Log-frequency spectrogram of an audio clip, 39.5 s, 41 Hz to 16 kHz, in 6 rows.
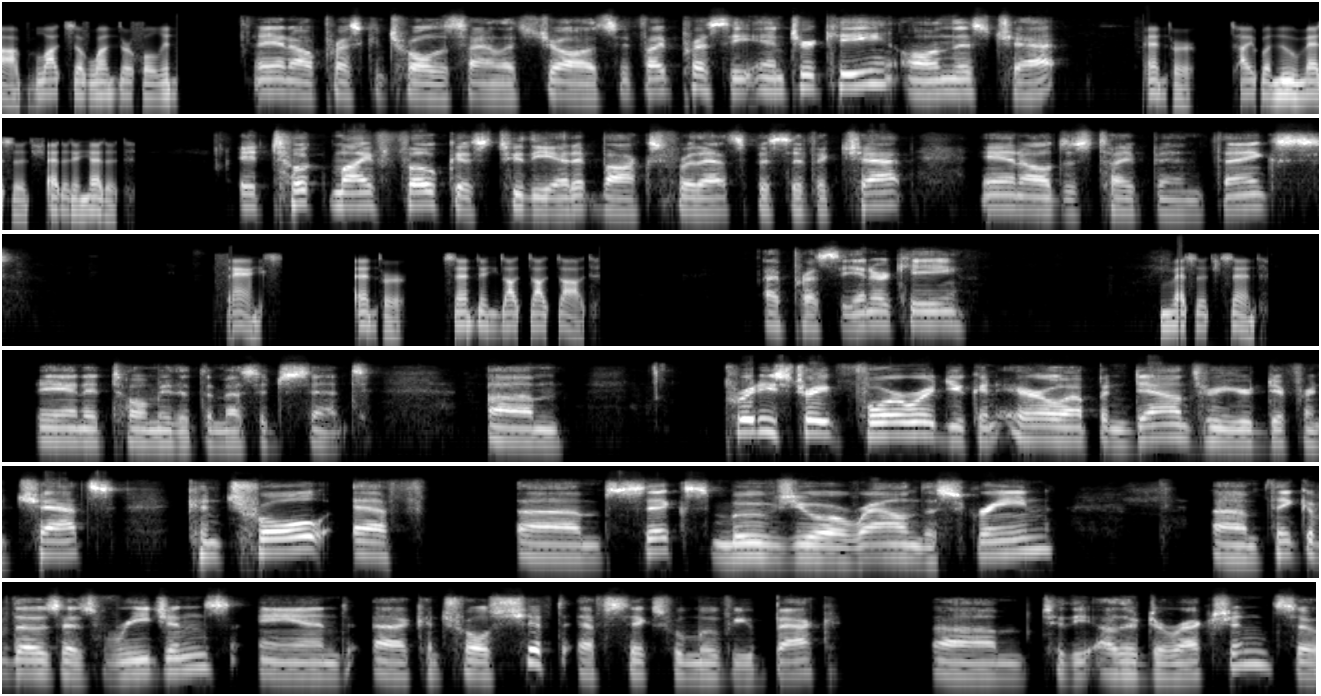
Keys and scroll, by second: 2.9 Return, 5.8 Return.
